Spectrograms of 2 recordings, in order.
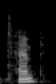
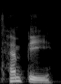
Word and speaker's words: Tempe: Good morning all from commute to temp pronounced Tempe Arizona.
